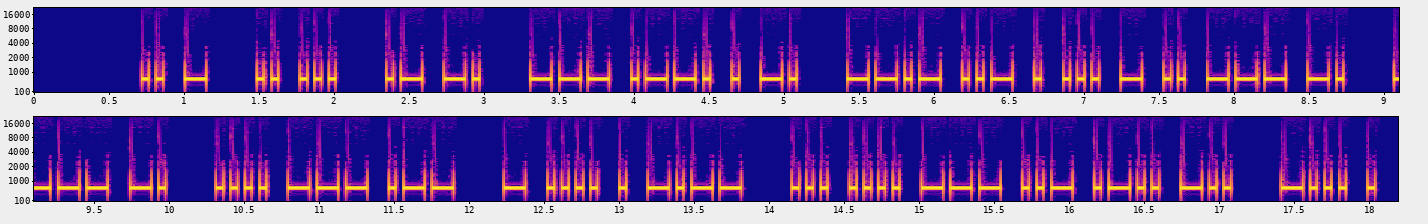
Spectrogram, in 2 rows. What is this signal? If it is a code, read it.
Morse code, heard as a keyed tone, about 25 wpm, 700 Hz. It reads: IT IS AN OPEN QUESTION ON HOW THEY SHOULD BE
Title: Sentences from Top 1300 Words 25wpm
